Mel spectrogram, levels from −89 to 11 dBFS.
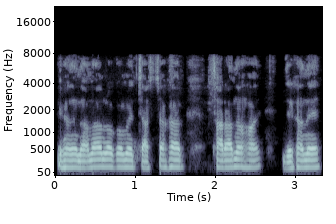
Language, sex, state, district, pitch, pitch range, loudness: Bengali, male, West Bengal, Purulia, 130 Hz, 130-135 Hz, -15 LUFS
